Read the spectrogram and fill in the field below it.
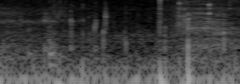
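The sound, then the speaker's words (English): Wet chewing of a pink-iced donut with crunchy bites and sticky mouth sounds, a couple of sharper crackles near the end as it is gulped down. No talking. “is going for the the gulp.”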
